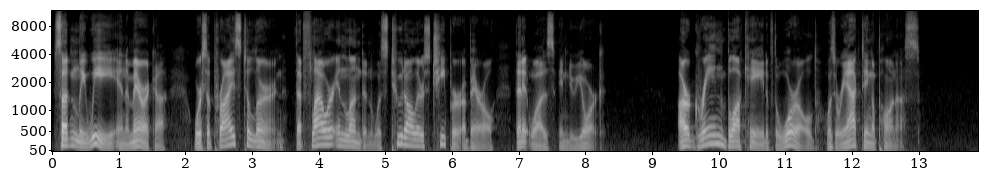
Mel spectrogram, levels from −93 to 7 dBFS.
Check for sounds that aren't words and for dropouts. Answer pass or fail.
pass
